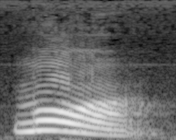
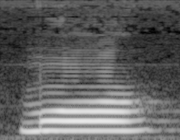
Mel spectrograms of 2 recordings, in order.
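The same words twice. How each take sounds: First: It is said with the fourth tone. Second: It is said with the first tone. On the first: It means ink. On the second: It means touch.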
